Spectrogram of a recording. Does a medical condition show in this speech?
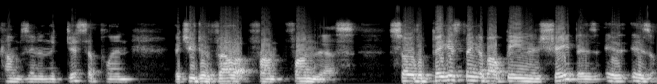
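No.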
